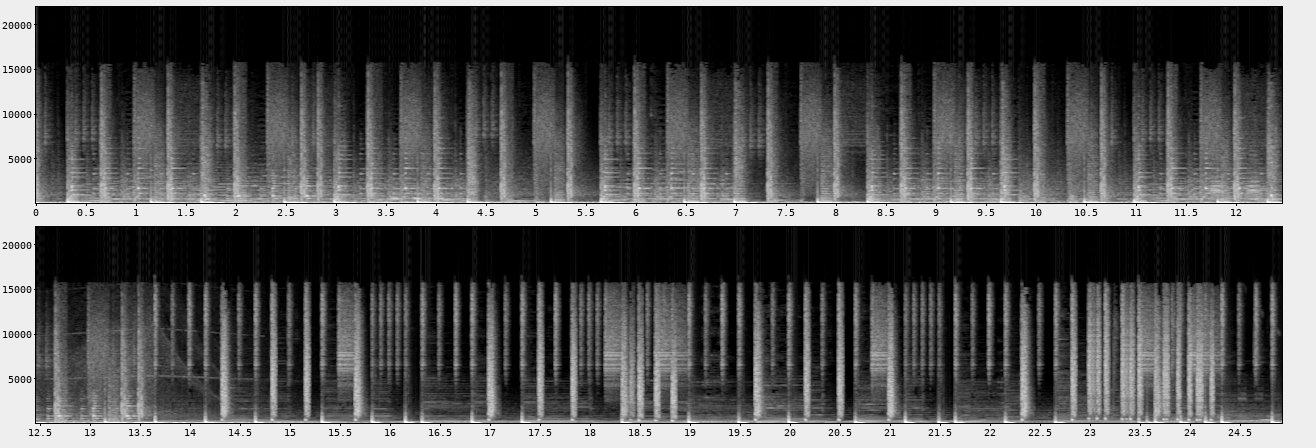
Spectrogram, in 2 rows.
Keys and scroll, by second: 10.2 ctrl+=, 10.3 ctrl+=, 15.6 ctrl+z, 16.2 Down, 16.5 Down, 16.9 ctrl+-, 17.0 ctrl+-, 19.7 ctrl+=, 19.8 ctrl+=, 23.4 ctrl+-.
